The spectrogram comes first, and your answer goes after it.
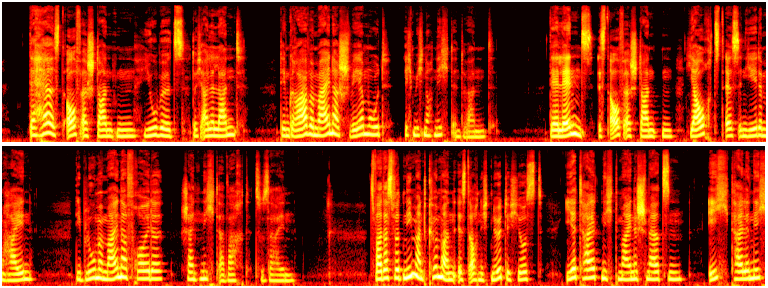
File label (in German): Die Audiofassung; Ludwig Bechstein; Ostern; Der Herr ist auferstanden!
